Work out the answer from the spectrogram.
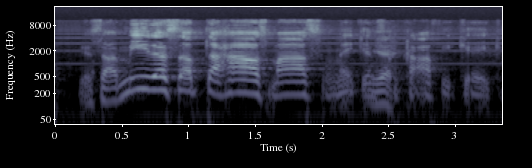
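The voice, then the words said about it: Imitated Boston accent. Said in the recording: “she's hardcore Bostonian... She's got the accent, all that stuff.”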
